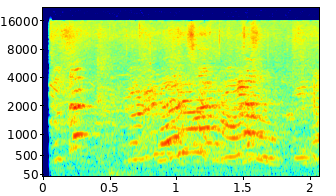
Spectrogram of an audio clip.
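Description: Children's voices talking and calling out, several overlapping at times.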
